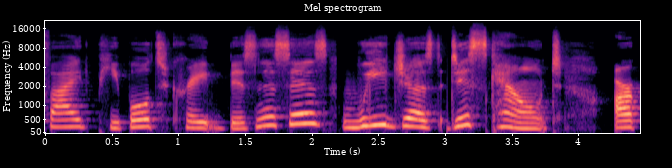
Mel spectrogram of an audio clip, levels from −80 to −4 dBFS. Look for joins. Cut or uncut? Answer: cut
